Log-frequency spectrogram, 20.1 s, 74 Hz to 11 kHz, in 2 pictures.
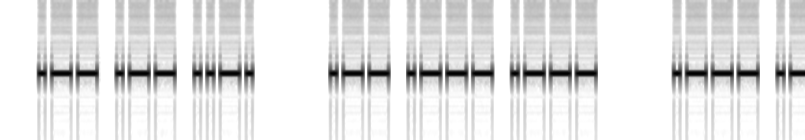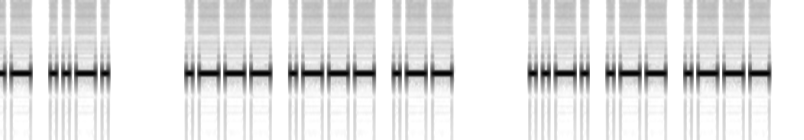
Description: Morse code, heard as a keyed tone, about 15 wpm, 800 Hz. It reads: WWF WJJ JWF JJW FWJ
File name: morse mp3 / lecon7-vitesse 14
